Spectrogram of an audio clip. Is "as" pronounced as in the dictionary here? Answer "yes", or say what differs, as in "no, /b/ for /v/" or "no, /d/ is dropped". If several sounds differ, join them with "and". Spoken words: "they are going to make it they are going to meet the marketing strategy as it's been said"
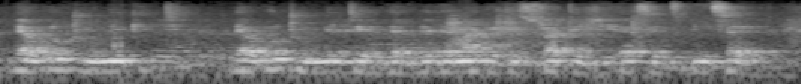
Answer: no, /s/ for /z/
